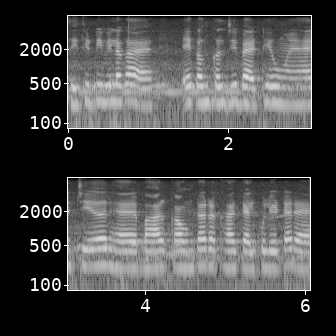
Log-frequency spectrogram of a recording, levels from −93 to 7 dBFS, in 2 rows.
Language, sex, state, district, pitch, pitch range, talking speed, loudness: Hindi, female, Haryana, Jhajjar, 210 Hz, 200-225 Hz, 160 wpm, -16 LUFS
